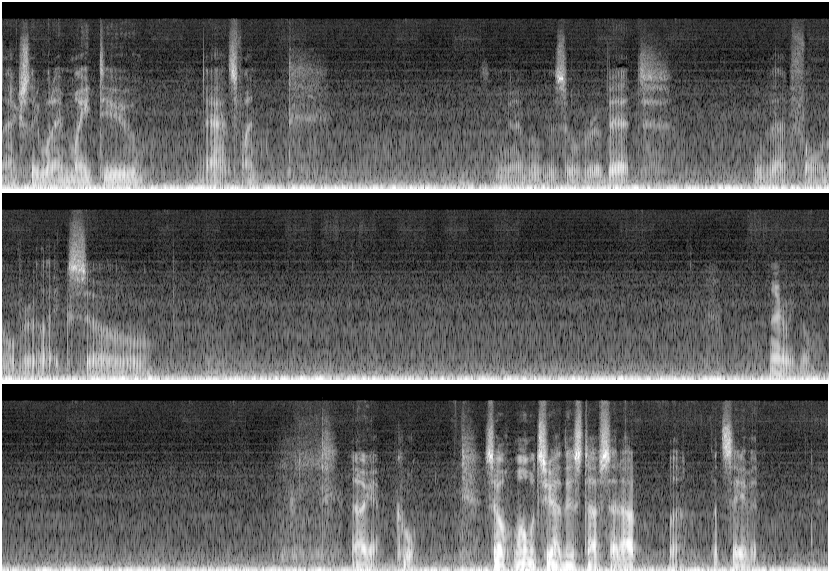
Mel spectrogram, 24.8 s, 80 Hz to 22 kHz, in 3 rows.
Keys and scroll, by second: 10.3 super+z, 22.7 super+s.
